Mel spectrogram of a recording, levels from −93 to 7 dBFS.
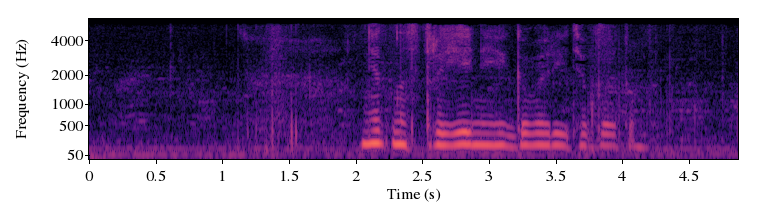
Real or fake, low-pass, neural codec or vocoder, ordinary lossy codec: fake; 5.4 kHz; vocoder, 44.1 kHz, 128 mel bands every 512 samples, BigVGAN v2; MP3, 32 kbps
